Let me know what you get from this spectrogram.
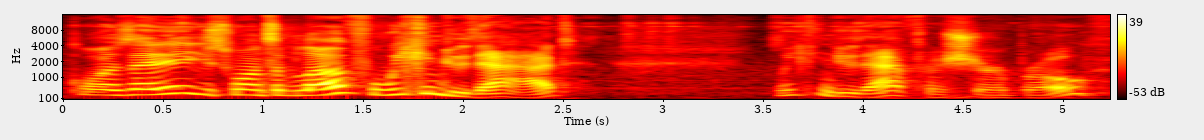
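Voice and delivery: affectionate to the dog. Real, not acted. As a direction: gush over the dog that wants love.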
